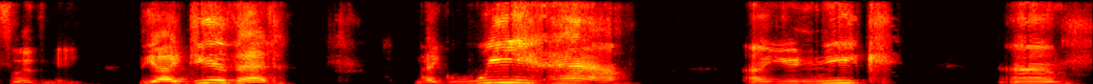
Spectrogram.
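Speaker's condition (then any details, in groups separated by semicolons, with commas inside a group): Cerebral palsy; mainly lower limbs affected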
